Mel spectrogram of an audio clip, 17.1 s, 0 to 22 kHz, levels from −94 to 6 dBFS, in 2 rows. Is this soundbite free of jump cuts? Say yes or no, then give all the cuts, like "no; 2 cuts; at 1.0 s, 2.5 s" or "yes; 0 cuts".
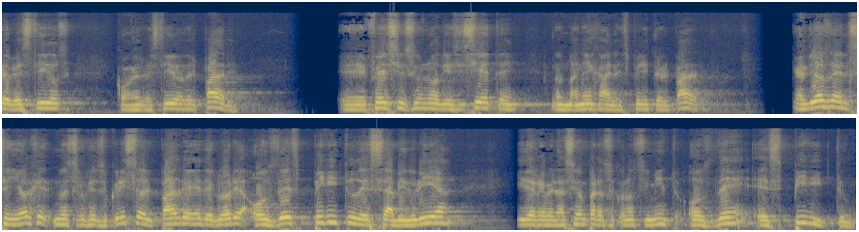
yes; 0 cuts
